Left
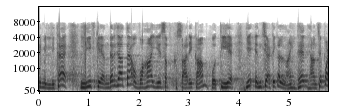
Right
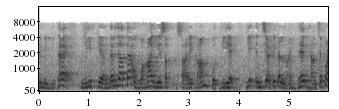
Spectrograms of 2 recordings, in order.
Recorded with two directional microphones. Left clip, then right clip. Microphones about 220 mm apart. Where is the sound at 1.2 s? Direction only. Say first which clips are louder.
Right 2 dB; 50° left (ahead or behind).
